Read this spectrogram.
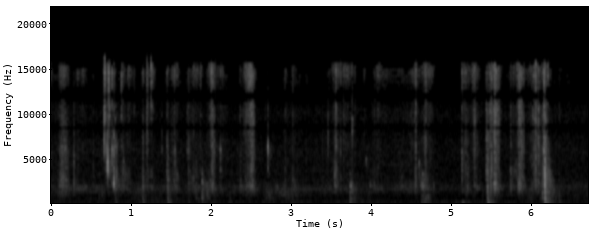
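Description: A brush brushes softly across paper.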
